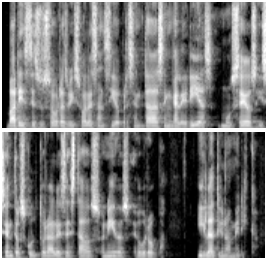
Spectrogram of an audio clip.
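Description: A man hosting a podcast, reading a measured scripted introduction and asking his guest questions. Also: medium pitch, steady tone. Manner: measured, reading names and titles carefully. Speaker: podcast host.

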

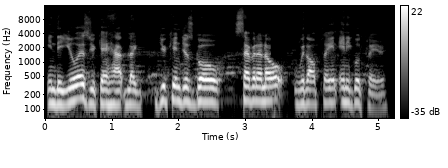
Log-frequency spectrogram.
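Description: A young man from Colombia, guesting on a casual interview by call, talks at normal speed in a steady, mid-range and slightly mellow voice. He's a card game store player whose loose, rambling speech is full of "likes," repeats and restarts.

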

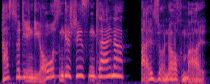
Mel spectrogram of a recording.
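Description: A man voicing a boastful, hot-tempered male pirate boss who shouts and mocks, in a read-aloud manga story. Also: very high-pitched, expressive, unhurried, gravelly, dry recording, clean studio sound, pitched above the performer's own voice, heavily acted. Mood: blustering. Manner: blustering, shouting, mocking.

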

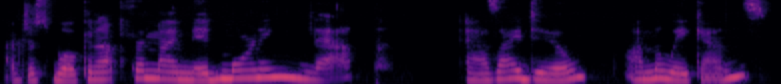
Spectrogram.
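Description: A woman's voice: mid-range voice, moderate pace, warm tone, dry recording, clean studio sound. A woman in her twenties telling a story in a casual, chatty way, full of "like" and "um" and freely swearing. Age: 20s. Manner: chatty, filler-heavy, lots of "like" and "um".

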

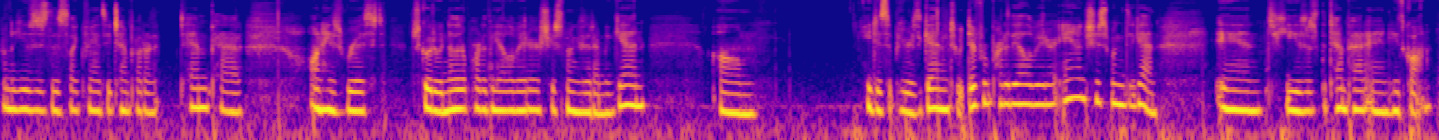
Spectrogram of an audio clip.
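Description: A young woman recapping a TV episode in a soft-spoken ASMR style. She is chatty, often slips into a whisper and uses many fillers. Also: medium pitch, steady tone, a little fast.

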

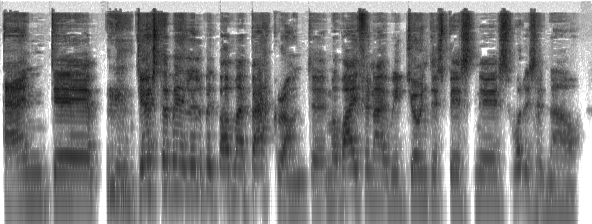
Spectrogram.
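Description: Indoors at home, a middle-aged man with an Icelandic accent coaches a live online audience in a brisk, informal motivational talk about business. He sounds bright and forceful, his pitch a little higher than the average man's. Stories come out in a rambling, chatty way, full of "you know".

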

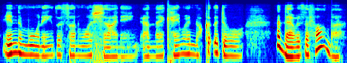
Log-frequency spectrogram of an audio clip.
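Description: A woman narrating a folk tale gently, sometimes dropping into soft whispers. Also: lowish voice, a little fast, breathy edge, dry recording, rough recording. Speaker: storyteller. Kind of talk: storybook narration.

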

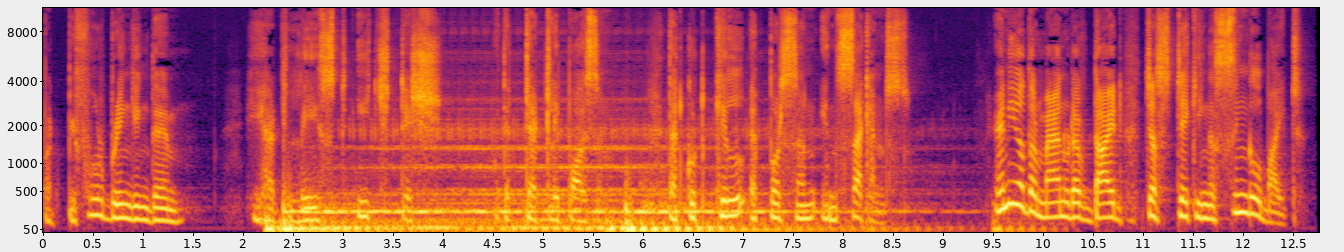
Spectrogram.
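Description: A man narrating an old epic as a storybook tale with expressive delivery. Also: fairly high pitch, unhurried, husky, faint music behind.

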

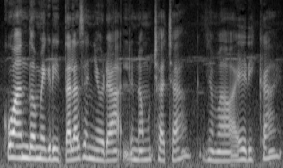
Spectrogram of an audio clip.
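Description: A woman's voice: medium pitch, fairly even intonation, a little fast. A young woman telling a personal story frankly, laughing often as an interview guest. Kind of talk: candid storytelling in conversation.

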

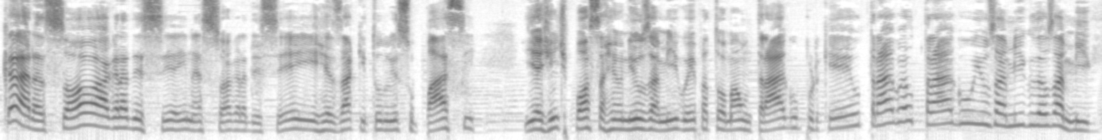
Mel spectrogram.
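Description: A man's voice: a little high, moderate pace, faint music behind. A man co-hosting a casual radio show, talking in slang and laughing often. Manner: slangy, laughs a lot, says velho. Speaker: radio co-host.

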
